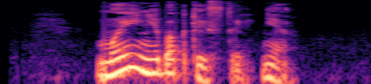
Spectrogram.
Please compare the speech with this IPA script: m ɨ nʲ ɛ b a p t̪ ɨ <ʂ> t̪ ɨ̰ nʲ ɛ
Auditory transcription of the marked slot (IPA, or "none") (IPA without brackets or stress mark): s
